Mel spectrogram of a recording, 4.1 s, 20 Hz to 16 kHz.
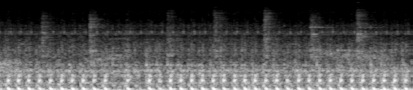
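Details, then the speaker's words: Suzuki SZR 150 single-cylinder engine idling after repair of a stretched timing chain that had made it noisy on first start. Smooth, regular idle beat with no top-end rattle or clatter; quiet, even and healthy. "Diba? Okay na. Normal na sa pandinig ko yung tunog ng makina. Kaya hindi na siya nakakairitang pakinggan."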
